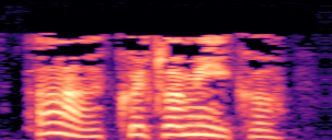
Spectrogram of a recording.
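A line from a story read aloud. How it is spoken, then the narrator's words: Contemptuous little laugh. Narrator (Italian): esclamò la signora Moreau con una risatina di disprezzo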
